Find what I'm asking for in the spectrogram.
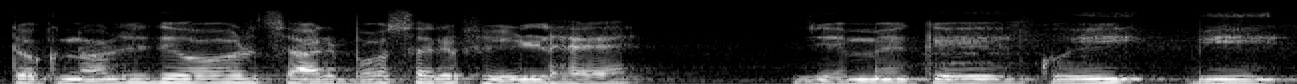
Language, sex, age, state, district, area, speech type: Punjabi, male, 60+, Punjab, Jalandhar, urban, spontaneous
